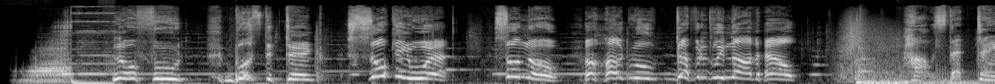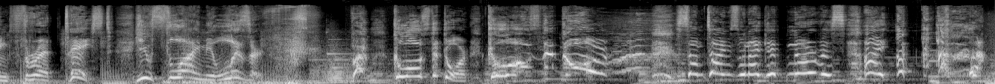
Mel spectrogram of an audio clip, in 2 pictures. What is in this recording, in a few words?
Animation Charecters, Russian Voice Over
